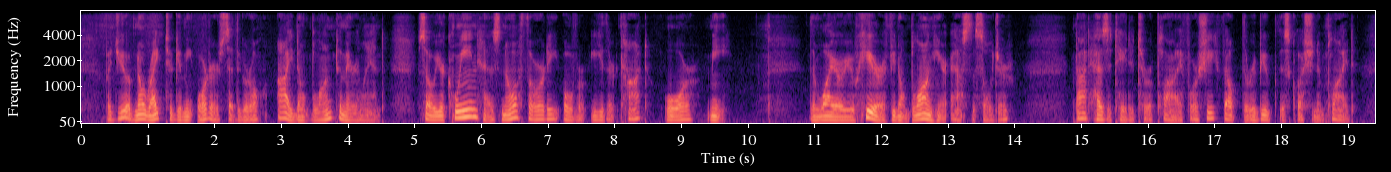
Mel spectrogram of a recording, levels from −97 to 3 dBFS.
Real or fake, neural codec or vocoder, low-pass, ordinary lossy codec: real; none; 7.2 kHz; MP3, 64 kbps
